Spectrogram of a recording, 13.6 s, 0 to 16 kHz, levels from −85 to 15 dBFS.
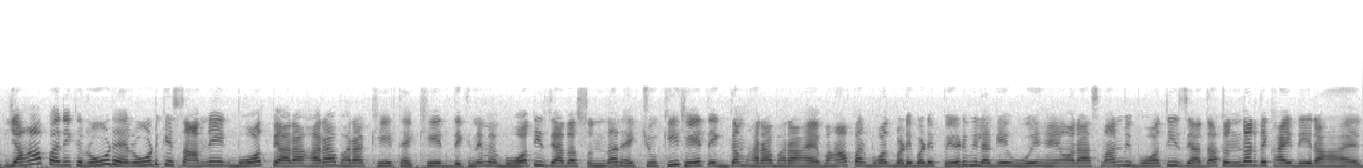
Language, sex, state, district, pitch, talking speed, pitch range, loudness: Hindi, female, Uttarakhand, Uttarkashi, 270 Hz, 220 wpm, 255-305 Hz, -15 LUFS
